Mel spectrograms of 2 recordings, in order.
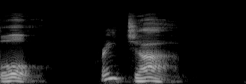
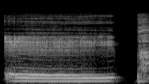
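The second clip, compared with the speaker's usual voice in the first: puppet sounding out. Pretend. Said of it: "Can you do that again, [name]?".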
